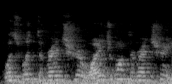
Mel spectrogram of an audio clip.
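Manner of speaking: a touch of a curious sailor; curious first mate. Acted. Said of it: "first mate comes to the captain and says".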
